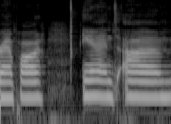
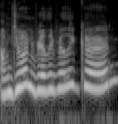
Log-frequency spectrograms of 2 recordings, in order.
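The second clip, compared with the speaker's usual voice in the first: thrilled, hyped-up, pitched-up excited tone; 6 semitones higher, 6 dB louder than usual. Answering a co-host's "how are you?": hyped, excited tone. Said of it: "If you can't hear in the tone of her voice".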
